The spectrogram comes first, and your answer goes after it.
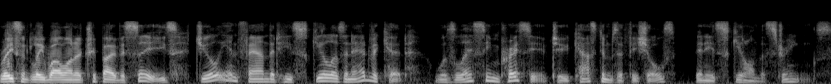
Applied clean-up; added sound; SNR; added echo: none; none; none; none.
